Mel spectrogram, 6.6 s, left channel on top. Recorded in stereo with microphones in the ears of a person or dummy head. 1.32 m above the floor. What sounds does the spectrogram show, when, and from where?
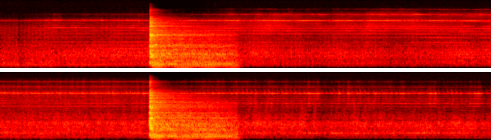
2.0 s a door slam: 55° right (ahead or behind), 1.7 m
